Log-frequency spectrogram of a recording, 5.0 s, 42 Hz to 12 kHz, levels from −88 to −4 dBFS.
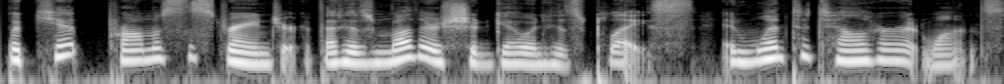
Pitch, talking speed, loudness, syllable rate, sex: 200 Hz, 240 wpm, -18 LUFS, 5.5 syllables/s, female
